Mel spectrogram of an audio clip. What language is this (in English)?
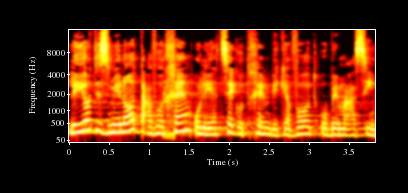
Hebrew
